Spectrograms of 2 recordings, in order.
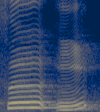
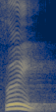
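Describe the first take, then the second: First: "sui" said slowly, split as su... i; slow pronunciation. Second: "sui" run together as one syllable; quick pronunciation. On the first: Teacher breaks down a hard syllable for learners, slowly. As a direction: sound out "sui" in two separate parts, higher pitched. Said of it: "si pronunciamos despacito es". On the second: Teacher shows the syllable pronounced rapidly, blended together. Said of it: "si pronunciamos rápidamente es". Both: Shown as a demonstration.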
